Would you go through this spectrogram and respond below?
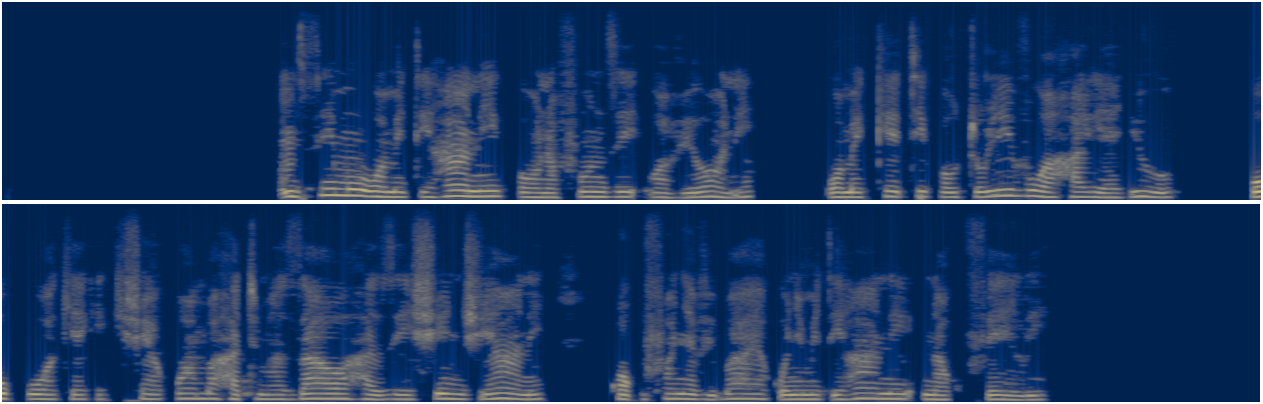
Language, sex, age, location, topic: Swahili, female, 36-49, Dar es Salaam, education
